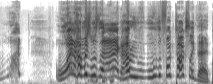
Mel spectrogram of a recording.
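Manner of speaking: high, loud disbelieving cries; incredulous. Retold or imitated. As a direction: shriek it out in outraged disbelief. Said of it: "I was like".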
